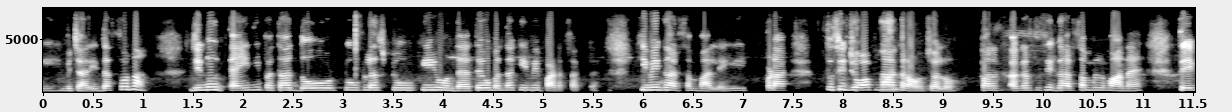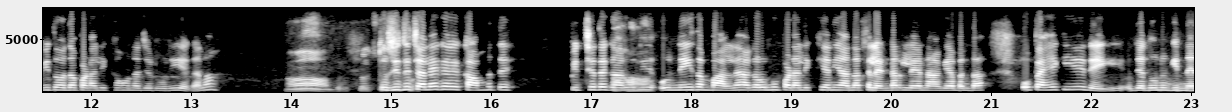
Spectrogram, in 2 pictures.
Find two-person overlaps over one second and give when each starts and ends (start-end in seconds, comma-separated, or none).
none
